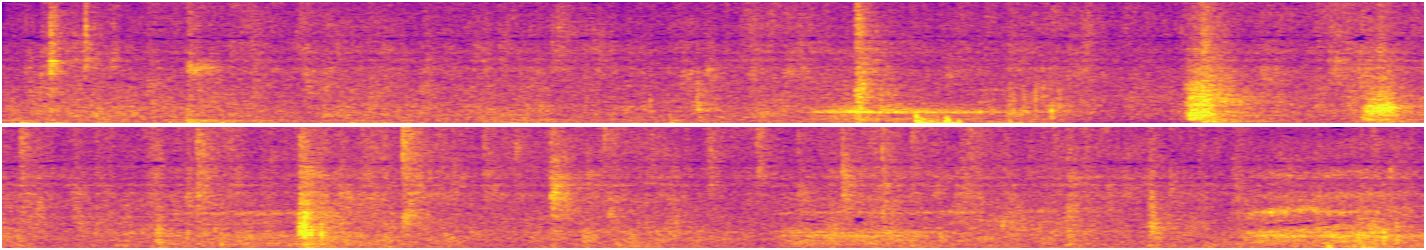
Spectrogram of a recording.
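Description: Steady rain heard from inside a concrete building, with a few scattered sharp taps.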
